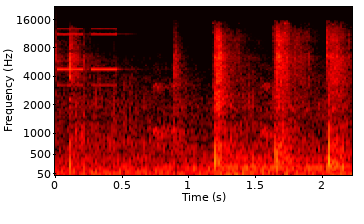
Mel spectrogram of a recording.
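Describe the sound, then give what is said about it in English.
Faint footsteps of someone climbing the stairs in a burnt building, a few soft thuds at an unhurried pace over a low hiss. “The cop moves a burnt beam out of the way and goes upstairs.”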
